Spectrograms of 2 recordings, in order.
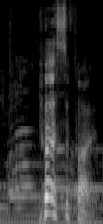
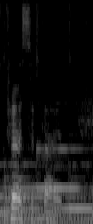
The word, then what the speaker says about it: Persephone: Persephone.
